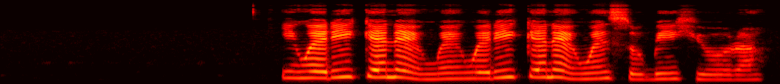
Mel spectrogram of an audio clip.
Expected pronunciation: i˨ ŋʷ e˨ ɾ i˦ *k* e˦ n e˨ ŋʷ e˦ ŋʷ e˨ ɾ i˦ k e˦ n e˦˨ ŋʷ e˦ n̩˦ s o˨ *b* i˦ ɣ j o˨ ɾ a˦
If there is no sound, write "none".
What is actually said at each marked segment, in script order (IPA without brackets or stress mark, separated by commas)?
k, ɡ͡b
